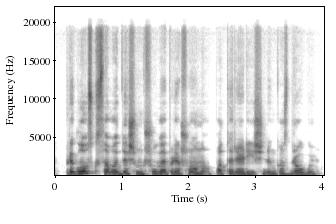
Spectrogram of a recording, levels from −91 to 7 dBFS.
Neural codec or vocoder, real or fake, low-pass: autoencoder, 48 kHz, 128 numbers a frame, DAC-VAE, trained on Japanese speech; fake; 19.8 kHz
